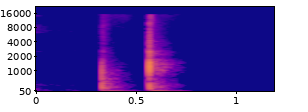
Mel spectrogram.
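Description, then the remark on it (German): Two soft knocks of a hand gently on a shabby, run-down door, evenly spaced, each a short muffled thud with a quick decay, followed by silence. “Ihre Hand hebt sich und klopft zart an die Tür.”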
